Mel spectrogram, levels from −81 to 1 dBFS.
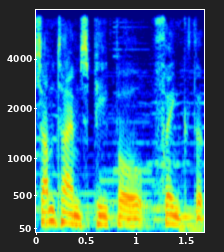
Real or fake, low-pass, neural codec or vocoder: real; 7.2 kHz; none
